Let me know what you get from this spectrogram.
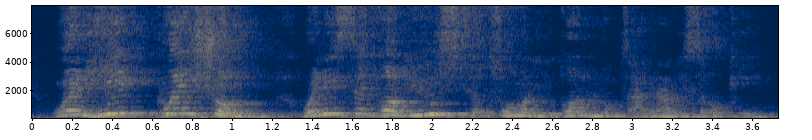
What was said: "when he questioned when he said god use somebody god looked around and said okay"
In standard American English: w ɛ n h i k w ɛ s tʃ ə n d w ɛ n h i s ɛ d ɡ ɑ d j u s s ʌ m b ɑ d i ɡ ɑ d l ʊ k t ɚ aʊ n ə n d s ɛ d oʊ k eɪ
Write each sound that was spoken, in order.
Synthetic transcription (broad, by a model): w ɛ n h i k w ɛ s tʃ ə n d w ɛ n h i s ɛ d ɡ ɑ d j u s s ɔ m ɑ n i ɡ ɑ d l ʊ k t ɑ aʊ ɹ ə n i s ɛ d oʊ k eɪ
